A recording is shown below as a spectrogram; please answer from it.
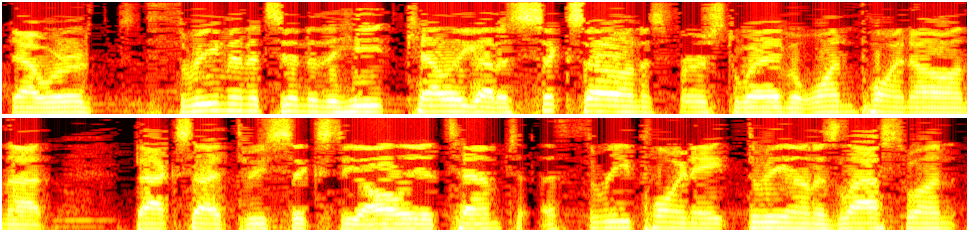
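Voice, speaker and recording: This is a man working as a surf contest announcer, calling the action live. His voice sits at an average pitch, and he talks conversationally, with relaxed surfer slang mixed into the scores and play-by-play. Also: normal speed, poor audio.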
